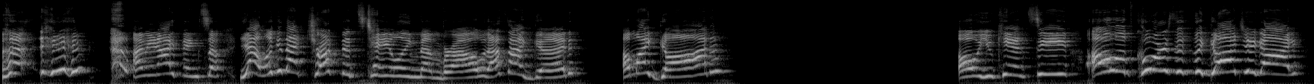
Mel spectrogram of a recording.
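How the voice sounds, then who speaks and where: A woman giving casual, excitable reaction commentary as the host, exclamatory and slangy, swinging between shouts and mutters. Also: extremely high pitch, slow pace, long pauses.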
